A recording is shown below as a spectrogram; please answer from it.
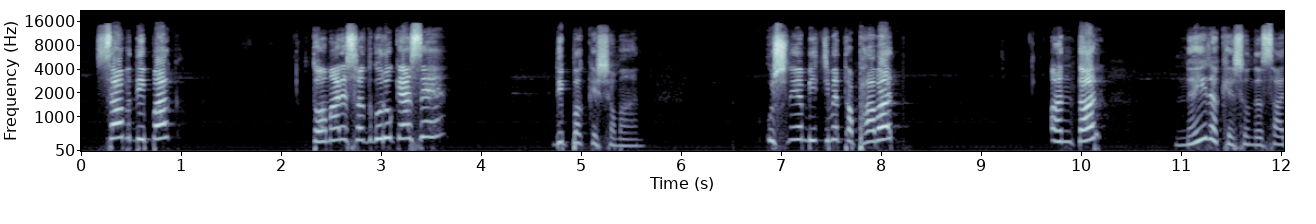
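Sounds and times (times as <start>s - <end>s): faint steady hum: 0.0s - 12.0s
woman speaking into a microphone: 0.2s - 1.0s, 2.3s - 3.7s, 4.7s - 5.7s, 6.9s - 8.2s, 9.7s - 10.3s, 11.0s - 12.0s.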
